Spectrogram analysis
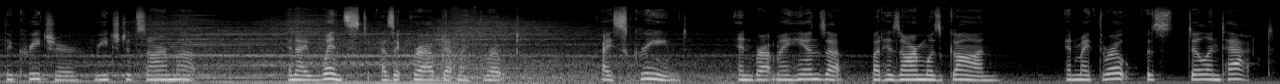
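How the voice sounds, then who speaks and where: A woman reading a scripted spooky short story as narrator, in a dramatic, deliberate way. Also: mid-range voice, level tone. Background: music bed.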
